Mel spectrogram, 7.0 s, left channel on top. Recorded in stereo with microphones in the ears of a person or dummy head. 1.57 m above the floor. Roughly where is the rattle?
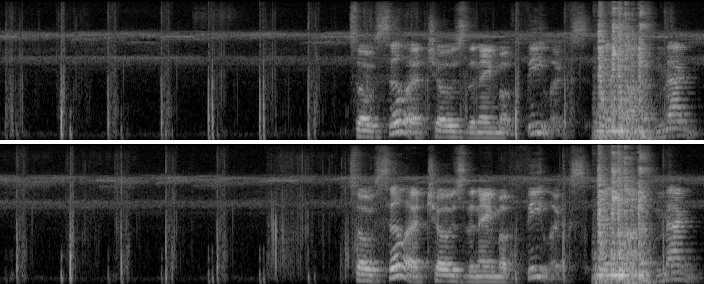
Right.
